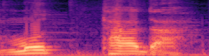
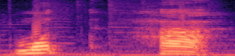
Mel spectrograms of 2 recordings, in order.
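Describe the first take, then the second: First: The word is said as 'mutada'. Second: The word is said as 'mutha'. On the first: The speaker calls it right. "magiging uh, mutada" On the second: The speaker calls it wrong. "hindi mutha"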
